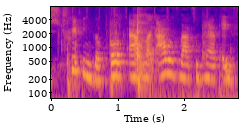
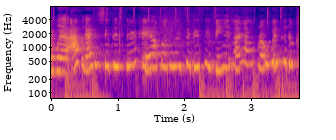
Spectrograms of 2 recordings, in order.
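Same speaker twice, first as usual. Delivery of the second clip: high, half-laughing panicked voice; 9 semitones higher, faster than usual. Retold or imitated. Telling mom about the forgotten order, high laughing panic. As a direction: squeak it out, laughing at her own panic. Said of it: "I started telling her".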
